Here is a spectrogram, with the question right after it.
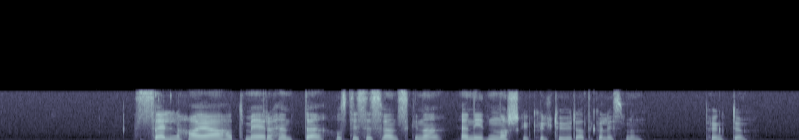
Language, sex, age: Norwegian, female, 26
